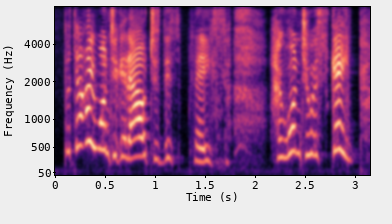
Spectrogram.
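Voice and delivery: high, loud and fast; high, fast, loud pleading; desperate puppet. A narrator's reading. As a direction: insist on getting out, urgently. Pinocchio voice.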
